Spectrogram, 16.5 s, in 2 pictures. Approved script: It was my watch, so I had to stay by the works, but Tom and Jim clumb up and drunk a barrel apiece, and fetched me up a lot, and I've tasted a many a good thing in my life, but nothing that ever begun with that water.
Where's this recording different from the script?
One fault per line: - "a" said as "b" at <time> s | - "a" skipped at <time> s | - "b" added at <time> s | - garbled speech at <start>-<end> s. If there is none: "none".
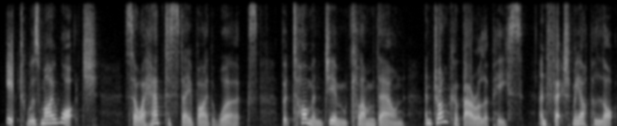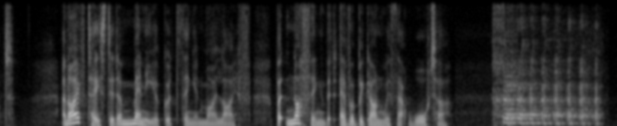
- "up" said as "down" at 5.0 s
